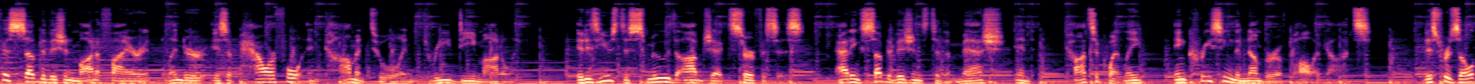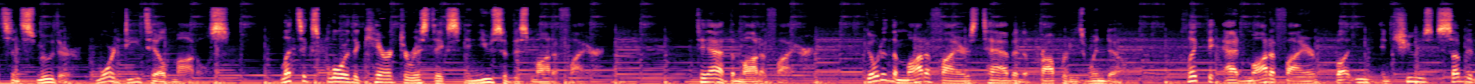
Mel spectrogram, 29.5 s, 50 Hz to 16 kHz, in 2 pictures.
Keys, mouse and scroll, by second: 27.0-29.5 drag.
